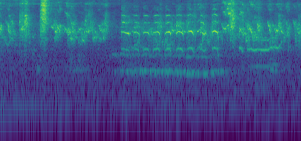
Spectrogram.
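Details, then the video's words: A pet cockatiel says good morning, giving a sustained, harmonic-rich whistled phrase in the middle of the recording, framed by quick chirps and sharp clicks. A faint low hum sits underneath. "ShonaTheCockatiel is saying gud morning"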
